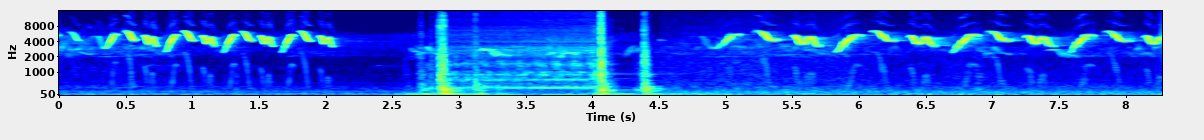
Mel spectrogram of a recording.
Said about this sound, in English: And boom! Oh my God, there's twice as many, three times as many birds in the forest singing now as I had perceived. There's this flood of birdsong going on, and I'm detecting a very small part of it.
